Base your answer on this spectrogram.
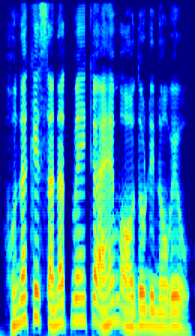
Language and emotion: Sindhi, neutral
